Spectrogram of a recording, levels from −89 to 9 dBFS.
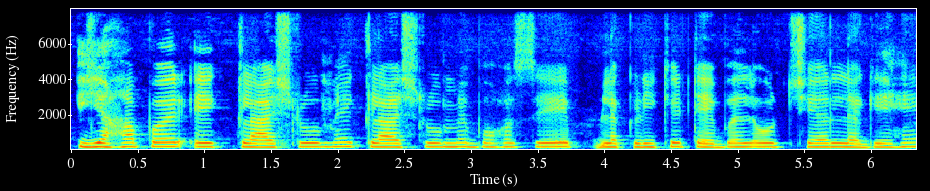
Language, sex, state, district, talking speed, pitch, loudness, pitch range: Hindi, female, Bihar, Patna, 170 wpm, 215 Hz, -17 LUFS, 205-225 Hz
